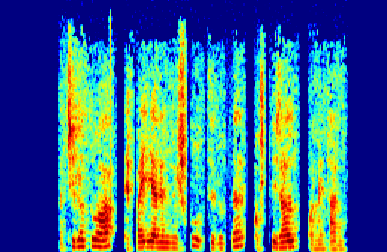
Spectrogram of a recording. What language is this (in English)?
Basque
